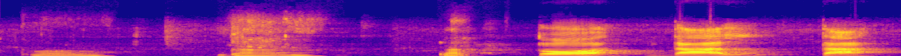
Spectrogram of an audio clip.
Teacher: ত দাল তা এই তিনটা হচ্ছে আমাদের জিহ্বার আগা সামনের দুই দাঁতের গোড়ার সাথে, অর্থাৎ এই উপরের যে দুই দাঁতের গোড়ার সাথে লাগবে, গোড়ার অংশের সাথে।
